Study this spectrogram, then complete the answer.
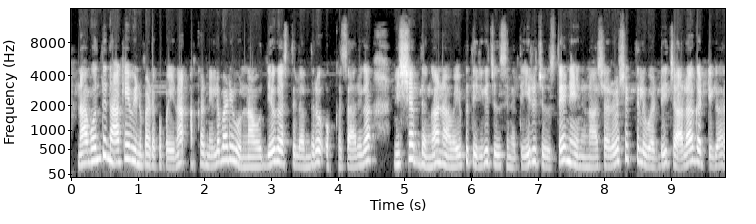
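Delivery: plain reading voice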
